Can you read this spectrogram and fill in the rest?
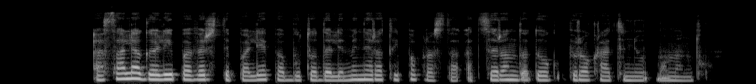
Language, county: Lithuanian, Kaunas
